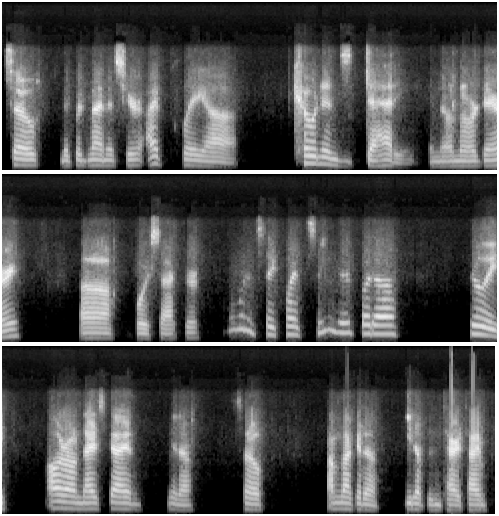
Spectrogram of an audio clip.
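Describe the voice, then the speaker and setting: A man's voice: mid-range voice, animated, moderate pace, sharp tone, dry recording, muffled recording. A man voice actor giving a brief, easygoing introduction on a podcast. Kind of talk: casual podcast chat.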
